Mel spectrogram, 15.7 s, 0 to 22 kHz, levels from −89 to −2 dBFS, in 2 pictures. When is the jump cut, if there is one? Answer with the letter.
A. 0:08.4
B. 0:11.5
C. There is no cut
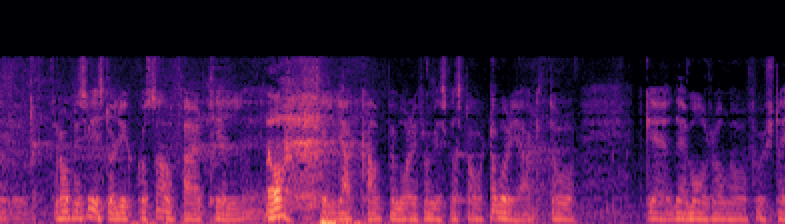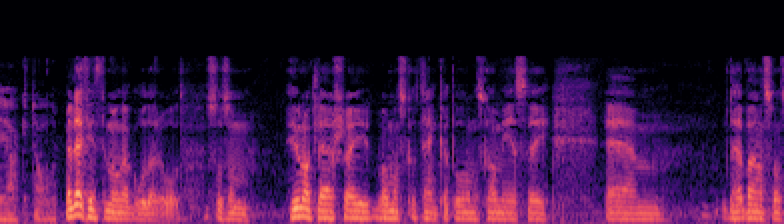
A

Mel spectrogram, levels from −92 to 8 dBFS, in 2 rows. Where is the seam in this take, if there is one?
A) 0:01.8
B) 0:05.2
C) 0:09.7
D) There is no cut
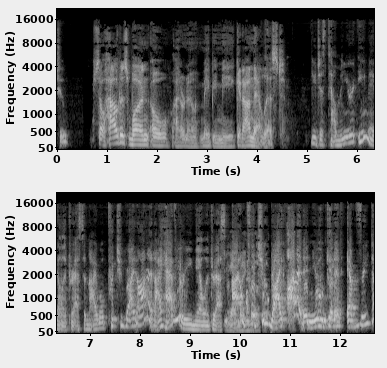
D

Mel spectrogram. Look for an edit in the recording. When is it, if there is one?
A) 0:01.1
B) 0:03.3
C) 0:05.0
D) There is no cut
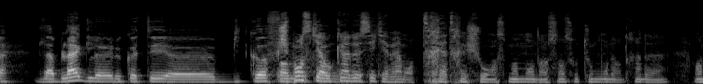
A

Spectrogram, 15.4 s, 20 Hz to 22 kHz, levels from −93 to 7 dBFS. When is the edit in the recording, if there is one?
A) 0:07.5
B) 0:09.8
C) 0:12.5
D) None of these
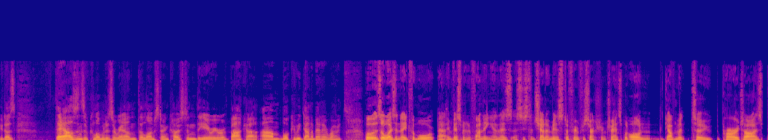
C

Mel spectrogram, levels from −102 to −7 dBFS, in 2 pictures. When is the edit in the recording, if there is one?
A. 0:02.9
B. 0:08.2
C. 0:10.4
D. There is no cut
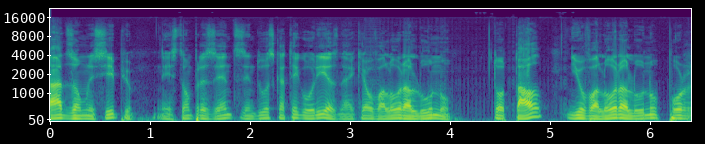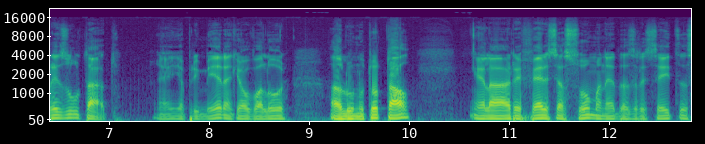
B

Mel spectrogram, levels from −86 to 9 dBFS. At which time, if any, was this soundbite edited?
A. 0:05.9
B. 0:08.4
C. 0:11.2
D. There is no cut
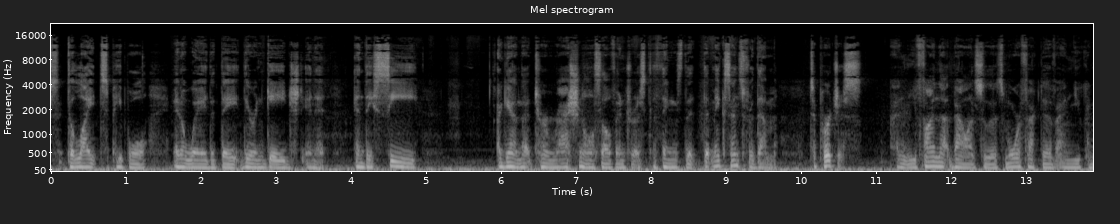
C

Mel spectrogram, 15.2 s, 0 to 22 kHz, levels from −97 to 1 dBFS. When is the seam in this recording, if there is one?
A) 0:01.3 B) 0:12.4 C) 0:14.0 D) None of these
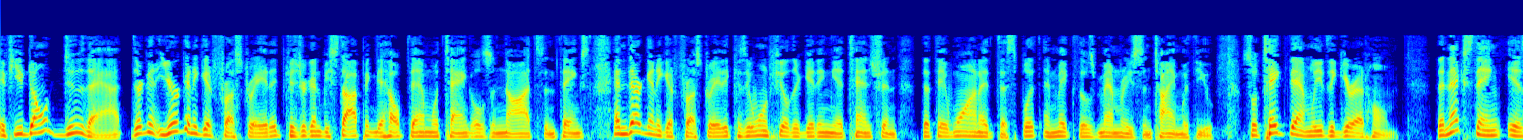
A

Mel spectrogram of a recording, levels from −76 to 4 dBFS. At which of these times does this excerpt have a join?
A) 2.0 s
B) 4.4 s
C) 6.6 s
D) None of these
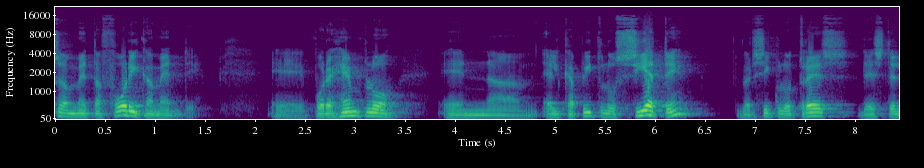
D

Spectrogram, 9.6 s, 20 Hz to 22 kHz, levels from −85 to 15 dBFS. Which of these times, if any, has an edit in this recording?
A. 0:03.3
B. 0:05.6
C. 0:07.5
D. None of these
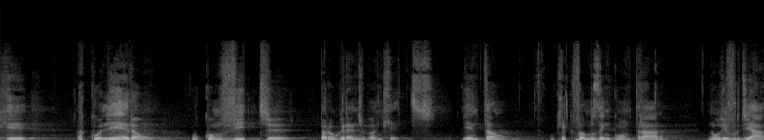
B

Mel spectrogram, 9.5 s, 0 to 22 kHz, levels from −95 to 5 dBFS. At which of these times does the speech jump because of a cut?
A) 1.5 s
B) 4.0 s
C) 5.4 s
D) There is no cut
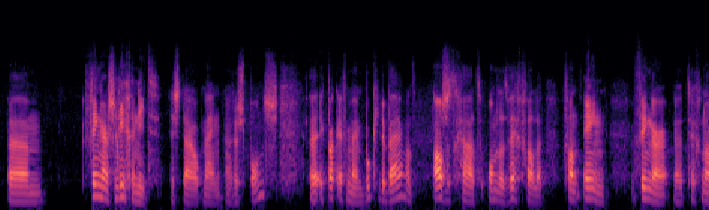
B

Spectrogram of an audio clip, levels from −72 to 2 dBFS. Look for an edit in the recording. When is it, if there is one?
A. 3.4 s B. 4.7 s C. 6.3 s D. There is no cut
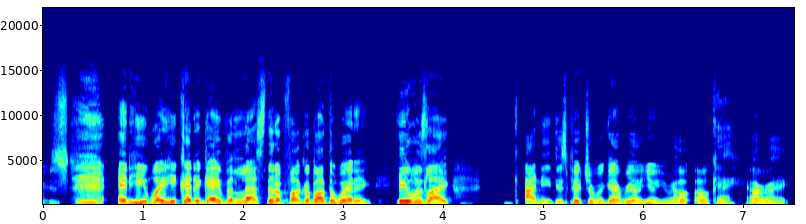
C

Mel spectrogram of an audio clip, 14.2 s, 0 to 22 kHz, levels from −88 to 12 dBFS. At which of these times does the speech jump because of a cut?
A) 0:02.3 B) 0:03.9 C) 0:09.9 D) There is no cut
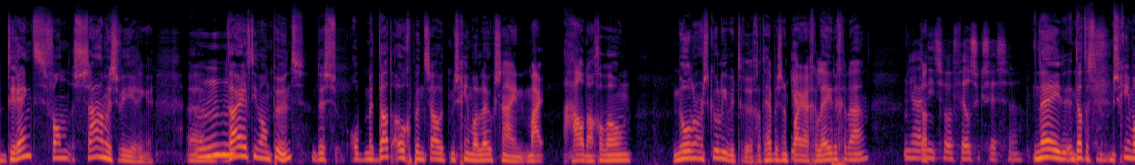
D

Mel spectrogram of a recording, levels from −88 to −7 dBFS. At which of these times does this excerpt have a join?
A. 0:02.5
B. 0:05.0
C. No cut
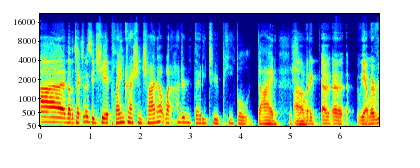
B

